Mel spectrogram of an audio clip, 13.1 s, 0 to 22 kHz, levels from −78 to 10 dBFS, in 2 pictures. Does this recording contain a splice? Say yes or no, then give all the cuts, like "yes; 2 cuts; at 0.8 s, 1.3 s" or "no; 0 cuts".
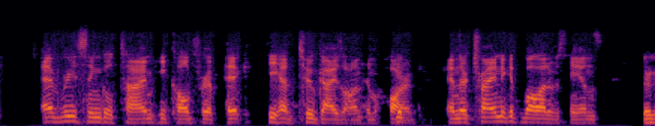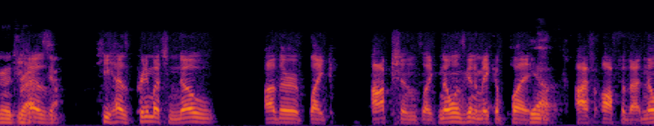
no; 0 cuts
